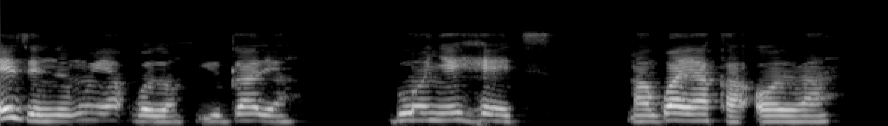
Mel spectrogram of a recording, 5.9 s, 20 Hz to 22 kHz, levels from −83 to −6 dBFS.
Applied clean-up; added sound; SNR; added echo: none; none; none; none.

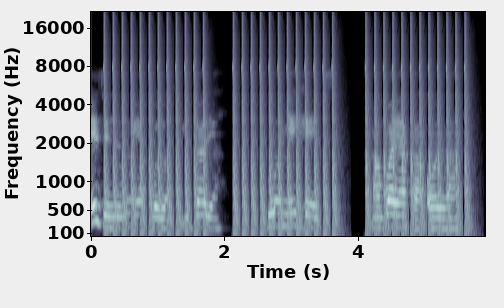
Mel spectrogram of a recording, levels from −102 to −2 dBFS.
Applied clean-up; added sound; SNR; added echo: none; Gunshot, gunfire; 3 dB; none.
